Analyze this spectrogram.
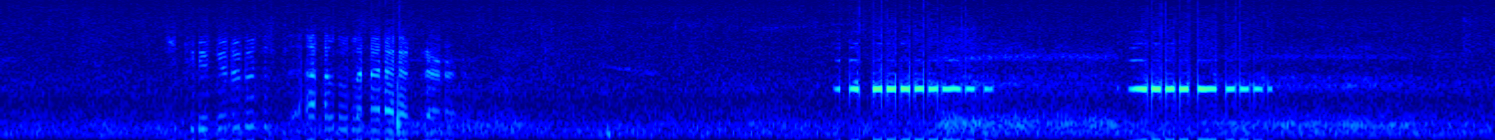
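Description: Short electronic beeps sound now and then.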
